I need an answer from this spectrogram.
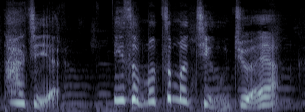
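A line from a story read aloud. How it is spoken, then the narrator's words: Crying question. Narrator (Chinese): 小偷就哭着问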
